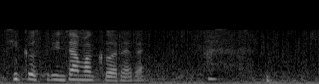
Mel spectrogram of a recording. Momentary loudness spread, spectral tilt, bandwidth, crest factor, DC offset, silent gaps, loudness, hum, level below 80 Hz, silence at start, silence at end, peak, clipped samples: 16 LU; -4 dB/octave; 5.4 kHz; 22 dB; 0.4%; none; -37 LUFS; none; -58 dBFS; 0 s; 0 s; -16 dBFS; under 0.1%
